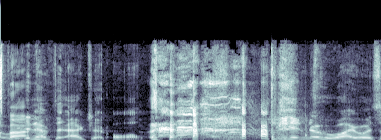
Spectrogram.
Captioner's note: laughter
